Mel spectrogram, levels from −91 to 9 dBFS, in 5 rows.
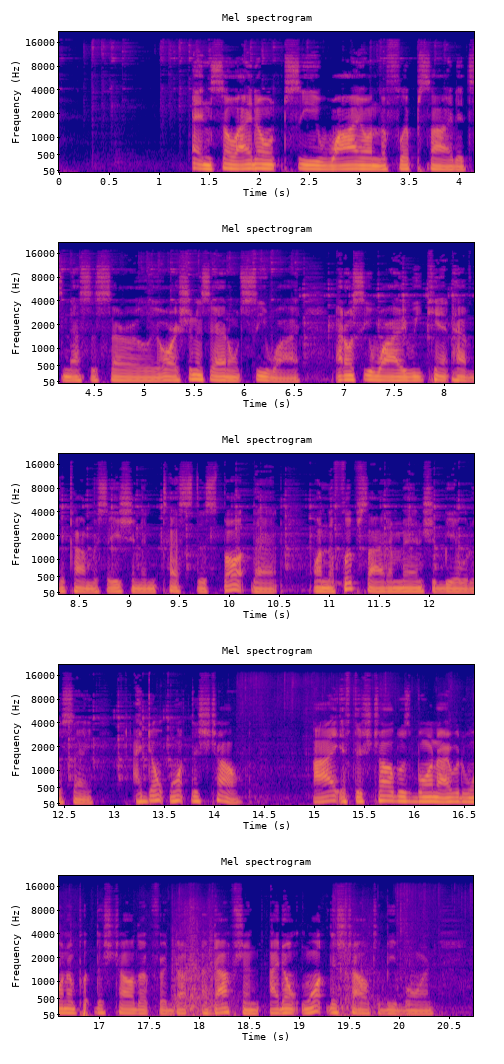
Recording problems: household noises; noticeable; throughout; 20 dB below the speech

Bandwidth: 17.5 kHz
